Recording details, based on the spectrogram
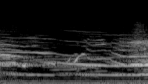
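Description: A cat yowls in a long, wavering, drawn-out cry that rises and bends in pitch, loud and close, with no other sounds around it.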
